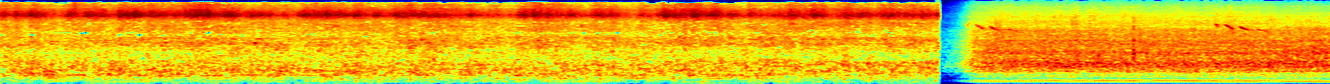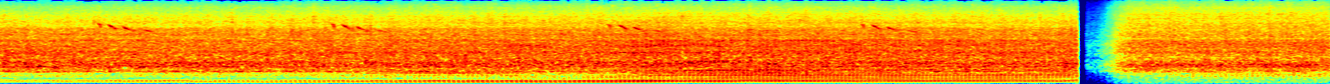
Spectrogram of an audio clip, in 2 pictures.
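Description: Outdoor ambience of steady hiss with a high buzz that breaks off suddenly, giving way to a steady low motor hum that swells and then fades. Faint short chirps sound now and then over the hum before it cuts off and the hiss returns.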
